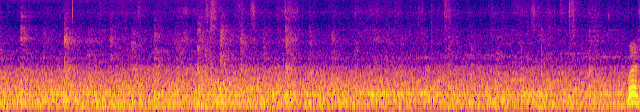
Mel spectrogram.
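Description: Steady hum and rumble of railway coaches standing at a station platform, with a faint steady tone running under it.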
